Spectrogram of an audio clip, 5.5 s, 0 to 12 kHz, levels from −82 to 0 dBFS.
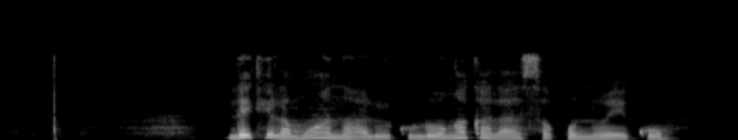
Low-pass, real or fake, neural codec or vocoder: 7.2 kHz; real; none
